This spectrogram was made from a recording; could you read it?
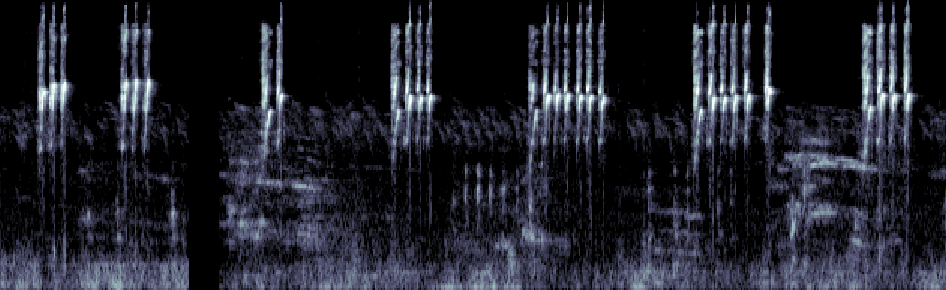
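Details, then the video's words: Crimson sunbird calls used to lure birds into traps: repeated runs of three to six thin, high chips, with faint warbling notes and whistles from other birds in the gaps. "Tiếng Hút Mật Xác Pháo Mồi Chuẩn Không Tạp Âm"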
